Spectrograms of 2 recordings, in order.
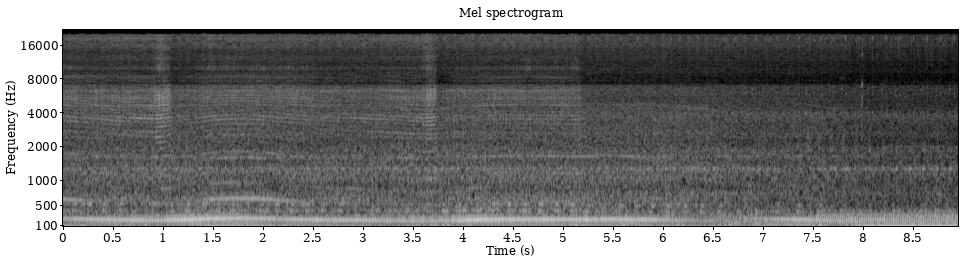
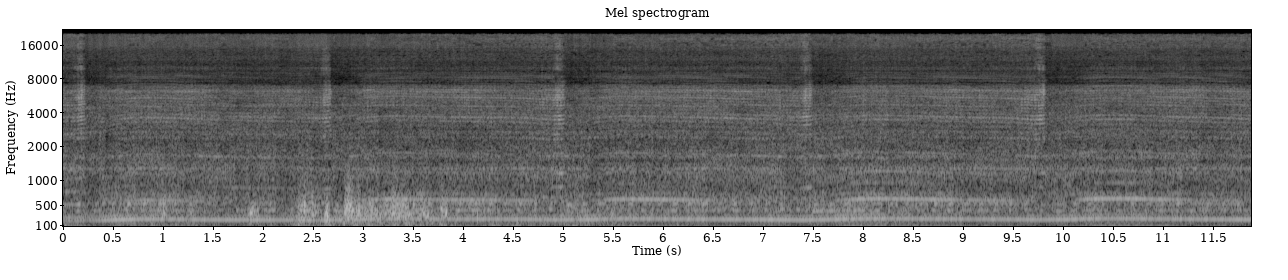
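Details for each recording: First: Honda/Acura V6 (2003–09) after the power-steering whine fix, a new O-ring on the pump inlet tube and Honda genuine fluid: an even idle with a soft hum shifting slightly as the wheel turns; no pump whine, the steering pump sounds healthy. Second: 2003-09 Honda/Acura V6 power steering pump whining at idle as the wheel is turned: steady drill-like whine, swelling every couple of seconds; inlet tube O-ring pulls air, worse when cold; fixed by replacing O-ring.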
